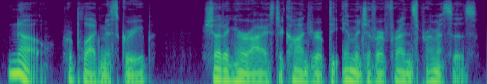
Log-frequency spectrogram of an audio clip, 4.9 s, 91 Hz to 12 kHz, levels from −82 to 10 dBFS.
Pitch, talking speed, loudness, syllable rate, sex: 95 Hz, 195 wpm, -18 LUFS, 5.9 syllables/s, male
